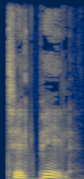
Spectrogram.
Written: teltpæl

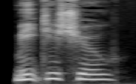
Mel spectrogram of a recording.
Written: medieshow

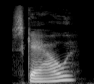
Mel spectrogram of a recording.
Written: skærve

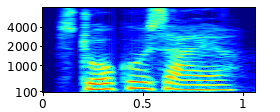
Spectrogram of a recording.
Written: storgodsejer

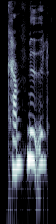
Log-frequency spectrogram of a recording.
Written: kampmiddel

